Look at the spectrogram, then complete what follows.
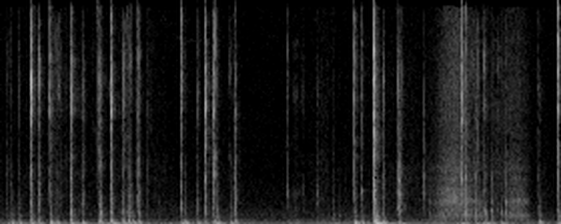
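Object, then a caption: Laptop keyboard, plastic keys in aluminium body. Long black holographic acrylic stiletto nails type on a MacBook Pro keyboard, black plastic keys set in an aluminium body. Quick bursts of sharp, bright clicks with low thuds beneath are broken by short pauses and a soft hiss. A final few taps end the clip.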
